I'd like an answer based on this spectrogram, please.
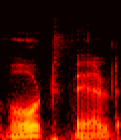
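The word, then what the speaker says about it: Wortfeld: সো এখানে দেখেন, এটা হচ্ছে বোর্ড ফেল্ড, এটাকে উচ্চারণ করা হয় ভোট ফেল্ড।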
